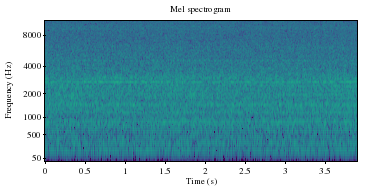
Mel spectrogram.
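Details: 2009 Acura MDX petrol engine at idle after A123 service, making a strange noise: a steady, airy hiss sitting high above a faint engine rumble.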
